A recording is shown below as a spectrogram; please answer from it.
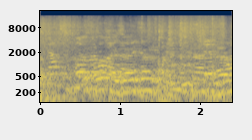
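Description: Several people talking at once in a room, overlapping greetings with some high, sing-song voices.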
